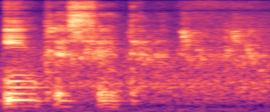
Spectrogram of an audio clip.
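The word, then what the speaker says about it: Inter caetera: Então, o primeiro documento que se refere a isso foi a bula Inter Cetera. Se escreve Inter Coetera, mas a gente lê Inter Cetera.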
